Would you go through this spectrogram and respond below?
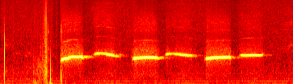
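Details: During a lecture on homeopathic management of cough, the speaker gives a few clicks, then six short, slightly rising and falling musical whistled notes imitating stethoscope-heard wheezing; wheeze (imitated), not a real patient.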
